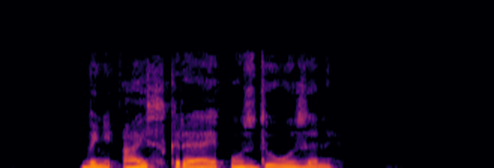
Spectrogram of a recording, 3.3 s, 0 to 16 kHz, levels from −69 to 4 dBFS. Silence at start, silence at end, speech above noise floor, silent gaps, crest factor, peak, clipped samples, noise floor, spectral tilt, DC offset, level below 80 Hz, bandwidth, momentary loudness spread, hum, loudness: 0.55 s; 1.1 s; 57 dB; none; 18 dB; -6 dBFS; under 0.1%; -78 dBFS; -6.5 dB/octave; under 0.1%; -74 dBFS; 11.5 kHz; 7 LU; none; -22 LUFS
